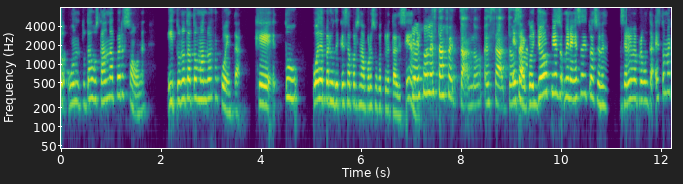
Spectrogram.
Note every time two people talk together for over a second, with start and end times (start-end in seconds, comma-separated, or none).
none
